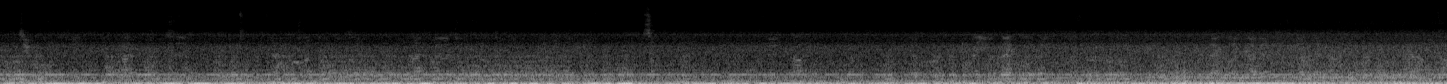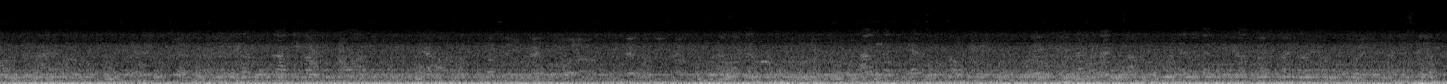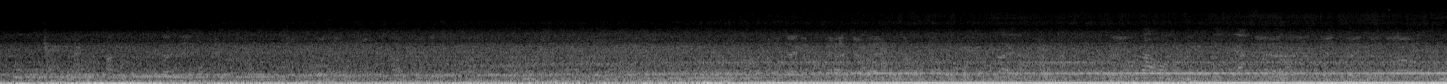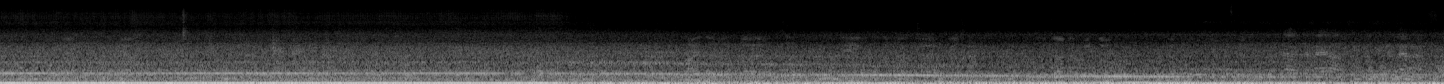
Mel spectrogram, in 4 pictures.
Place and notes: Taipei Metro Brown Line
from Songshan Airport Station to Xihu Station, Sony PCM D50 + Soundman OKM II
台北市 (Taipei City), 中華民國, 9 July, 16:18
